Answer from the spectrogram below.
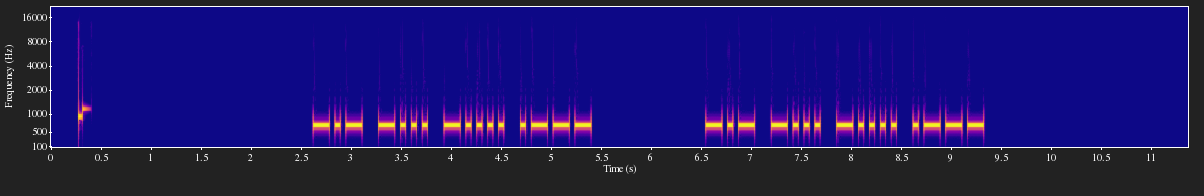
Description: Morse code, heard as a keyed tone, about 21 wpm, 700 Hz. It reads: KB6J KB6J
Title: USA Call Signs - 4 Characters - Repeated 2x - 22wpm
